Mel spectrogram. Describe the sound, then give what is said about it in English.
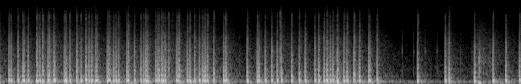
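A .50 caliber machine gun fires rapid, continuous bursts into the sky at Fort MacArthur, mixed with crackling fireworks and much small arms fire, a loud dense barrage that thins into scattered sharp pops near the end. “That's a 50 cal. It's a 50 caliber gun firing off into the sky. And there's some fireworks thrown in there, a lot of small arms fire.”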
